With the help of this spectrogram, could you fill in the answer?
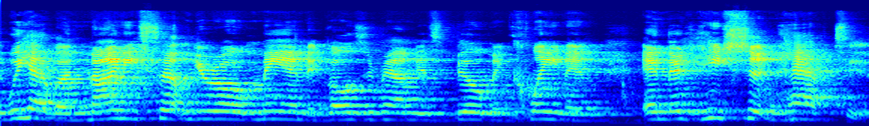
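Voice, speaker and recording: There is audible room echo and noticeable background noise. The intonation is monotone and flat. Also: woman. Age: 60s. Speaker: tenant. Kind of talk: interview.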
